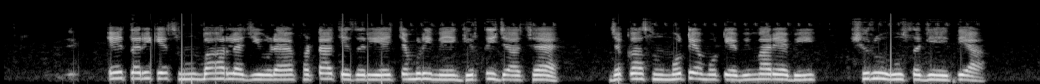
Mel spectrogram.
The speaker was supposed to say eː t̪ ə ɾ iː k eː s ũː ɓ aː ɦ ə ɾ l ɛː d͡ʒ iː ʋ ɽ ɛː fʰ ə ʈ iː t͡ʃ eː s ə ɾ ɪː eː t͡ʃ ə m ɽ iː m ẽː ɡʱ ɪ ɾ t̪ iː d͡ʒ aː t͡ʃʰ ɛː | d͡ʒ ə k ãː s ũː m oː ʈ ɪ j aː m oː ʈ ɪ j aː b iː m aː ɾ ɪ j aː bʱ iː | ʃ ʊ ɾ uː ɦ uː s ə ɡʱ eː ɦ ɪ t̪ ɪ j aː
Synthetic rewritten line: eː t̪ ə ɾ iː k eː s ũː ɓ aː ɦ ə ɾ l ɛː d͡ʒ iː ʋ ɽ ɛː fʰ ə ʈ aː t͡ʃ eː z ə ɾ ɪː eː t͡ʃ ə m ɽ iː m ẽː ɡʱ ɪ ɾ t̪ iː d͡ʒ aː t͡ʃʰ ɛː | d͡ʒ ə k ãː s ũː m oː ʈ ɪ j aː m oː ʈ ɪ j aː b iː m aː ɾ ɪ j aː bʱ iː | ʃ ʊ ɾ uː ɦ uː s ə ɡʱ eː ɦ ɪ t̪ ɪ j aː

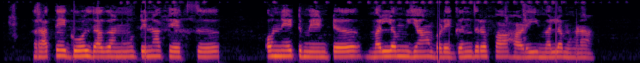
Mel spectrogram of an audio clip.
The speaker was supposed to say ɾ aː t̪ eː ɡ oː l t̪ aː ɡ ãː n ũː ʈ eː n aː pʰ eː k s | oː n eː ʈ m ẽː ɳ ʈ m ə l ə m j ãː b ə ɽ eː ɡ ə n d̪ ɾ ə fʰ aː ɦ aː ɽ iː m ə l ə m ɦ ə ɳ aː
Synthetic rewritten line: ɾ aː t̪ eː ɡ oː l d̪ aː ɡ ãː n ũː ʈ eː n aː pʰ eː k s | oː n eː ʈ m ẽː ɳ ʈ m ə l ə m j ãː b ə ɽ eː ɡ ə n d̪ ɾ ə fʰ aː ɦ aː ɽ iː m ə l ə m ɦ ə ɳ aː

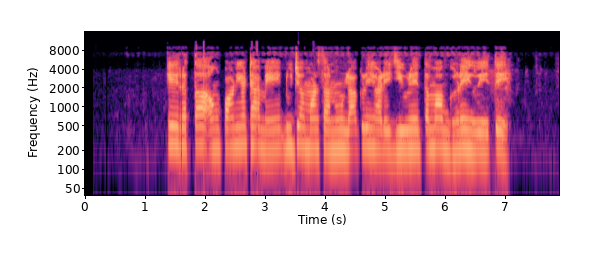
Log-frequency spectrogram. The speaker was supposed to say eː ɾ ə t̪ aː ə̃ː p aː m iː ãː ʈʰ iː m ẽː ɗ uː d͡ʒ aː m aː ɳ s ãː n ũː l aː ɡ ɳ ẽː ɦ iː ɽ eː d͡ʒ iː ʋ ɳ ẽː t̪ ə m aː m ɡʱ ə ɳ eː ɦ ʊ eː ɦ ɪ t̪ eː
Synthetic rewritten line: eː ɾ ə t̪ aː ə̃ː p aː ɳ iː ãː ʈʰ aː m ẽː ɗ uː d͡ʒ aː m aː ɳ s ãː n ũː l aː ɡ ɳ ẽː ɦ aː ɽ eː d͡ʒ iː ʋ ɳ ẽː t̪ ə m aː m ɡʱ ə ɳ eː ɦ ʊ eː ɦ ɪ t̪ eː

